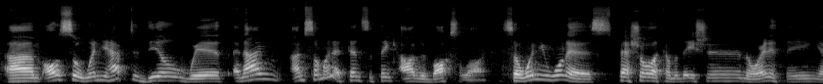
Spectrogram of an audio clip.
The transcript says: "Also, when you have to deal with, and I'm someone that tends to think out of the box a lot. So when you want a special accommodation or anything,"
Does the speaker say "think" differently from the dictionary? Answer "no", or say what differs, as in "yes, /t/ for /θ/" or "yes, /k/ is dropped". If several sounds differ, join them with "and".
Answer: no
